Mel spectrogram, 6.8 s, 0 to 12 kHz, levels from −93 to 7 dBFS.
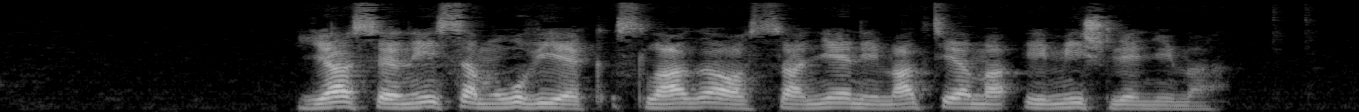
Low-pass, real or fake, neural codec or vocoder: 10.8 kHz; real; none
